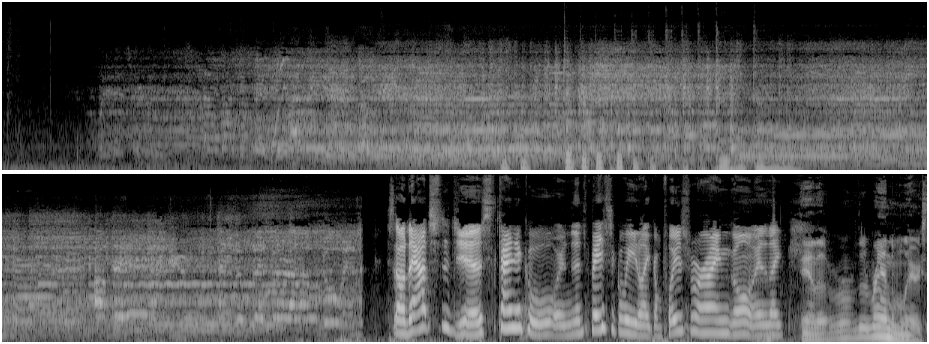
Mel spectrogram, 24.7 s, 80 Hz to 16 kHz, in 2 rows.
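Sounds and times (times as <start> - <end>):
sweet love song with full instrumental backing: 1.2 - 17.2
speech: 6.7 - 10.8, 17.5 - 24.6.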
